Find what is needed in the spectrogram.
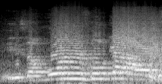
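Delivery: high, loud, slow laughing praise; gushing with laughter. Retold or imitated. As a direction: gush about him, laughing. Friend gushing about husband.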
